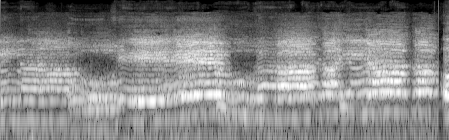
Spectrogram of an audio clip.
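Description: Many voices chanting together in Hawaiian, holding long notes that slide slowly up and down in pitch.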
